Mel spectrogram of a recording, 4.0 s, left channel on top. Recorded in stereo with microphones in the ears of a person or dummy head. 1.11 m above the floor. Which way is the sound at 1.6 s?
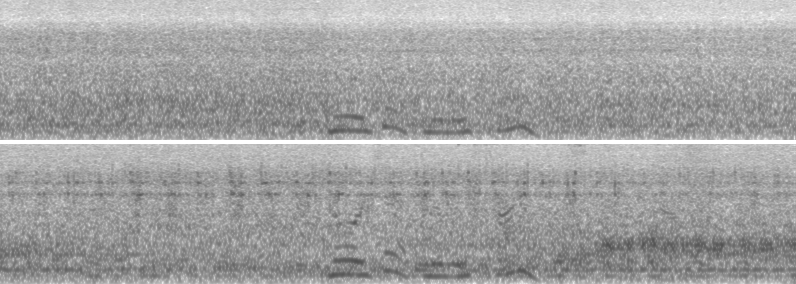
70° right (ahead or behind).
